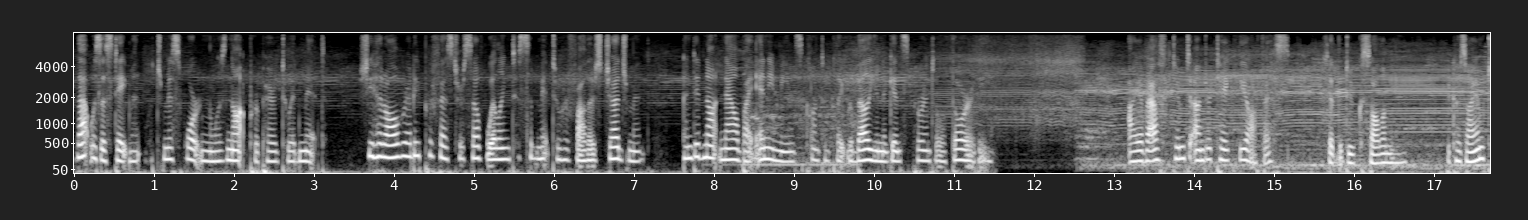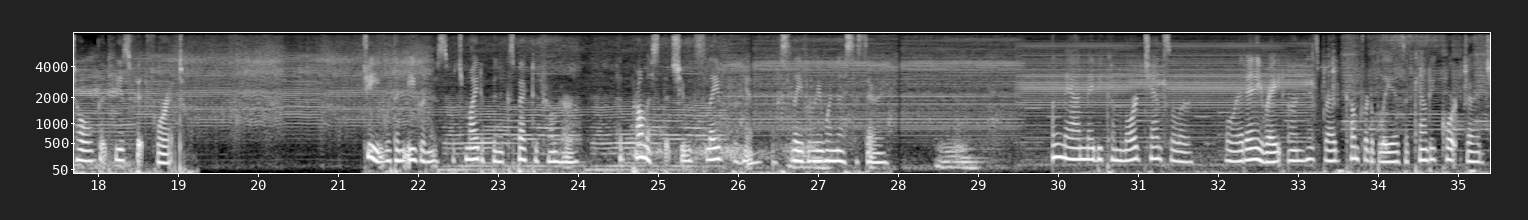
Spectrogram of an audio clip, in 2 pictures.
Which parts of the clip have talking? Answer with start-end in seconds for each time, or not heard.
0.0-11.5, 13.2-19.2, 21.3-27.9, 29.9-35.3.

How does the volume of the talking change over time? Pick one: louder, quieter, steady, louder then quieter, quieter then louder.
steady.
